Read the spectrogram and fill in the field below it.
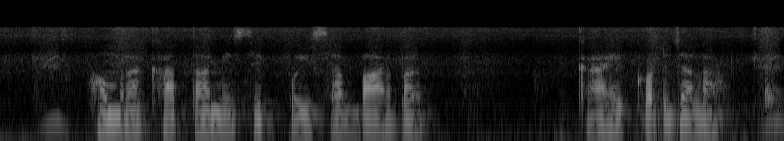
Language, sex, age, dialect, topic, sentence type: Bhojpuri, male, 18-24, Northern, banking, question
